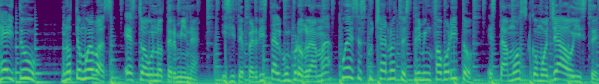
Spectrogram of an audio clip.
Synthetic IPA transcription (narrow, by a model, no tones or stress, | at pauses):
he̞jt̪u | no̞t̪e̞mwe̞βase̞st̪oaunlo̞t̪e̞ɾmĩna̰isit̪e̞pe̞ɾðist̪e̞alɣumpɾo̞ɣ̞ɾamapwe̞ðe̞se̞skut͡ʃaɾloent̪uest̪ɾimĩŋfaβo̞ɾit̪o̞ | e̞st̪amo̞sko̞mo̞ʝao̞ist̪e̞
